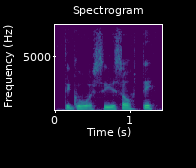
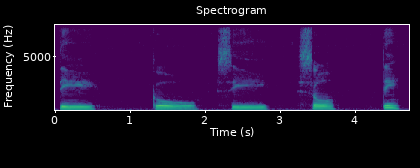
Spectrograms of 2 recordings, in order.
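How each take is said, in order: First: "Ti, go, si, so, ti" run together as one word; whole-word pronunciation. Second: TI, GO, SI, SO, TI with a pause after each; syllable-by-syllable pronunciation. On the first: Teacher giving the finished word for explain, said connected. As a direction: join "Ti, go, si, so, ti" without gaps. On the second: Teacher demonstrating the word for explain, syllable by syllable. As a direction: sound out "Ti, go, si, so, ti" one by one. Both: Shown as a demonstration. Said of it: "it's pronounced like this".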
